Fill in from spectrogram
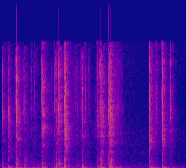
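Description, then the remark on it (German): A laptop keyboard's space bar is pressed repeatedly in quick succession in an open text file, making sharp, fairly loud clacks, then a brief pause before a final couple of presses. No voices. “Ja, das ist meine Leertaste.”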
